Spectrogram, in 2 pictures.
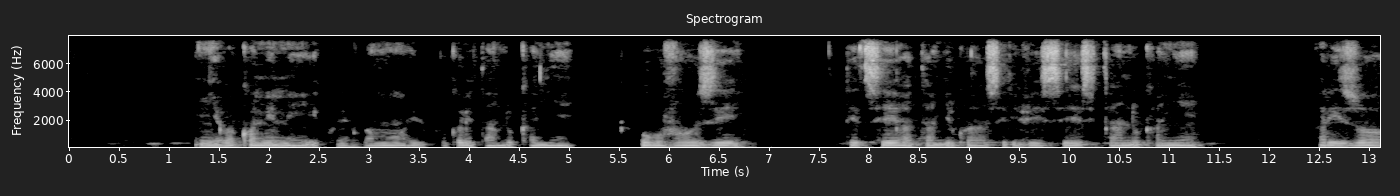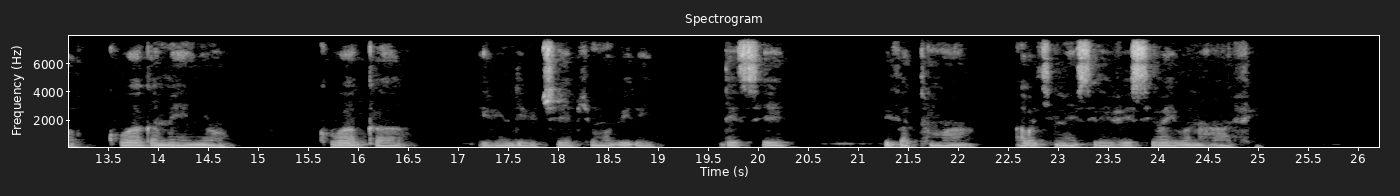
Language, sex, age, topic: Kinyarwanda, male, 25-35, health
